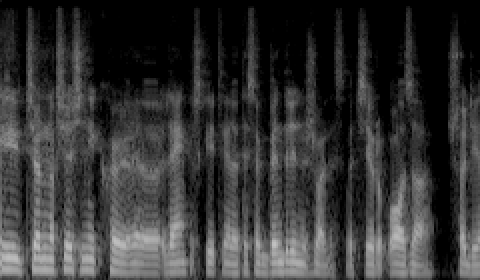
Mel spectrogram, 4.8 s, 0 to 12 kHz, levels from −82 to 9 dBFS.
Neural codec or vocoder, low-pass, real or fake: codec, 16 kHz in and 24 kHz out, 0.8 kbps, FocalCodec, streaming, 65536 codes; 10.8 kHz; fake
